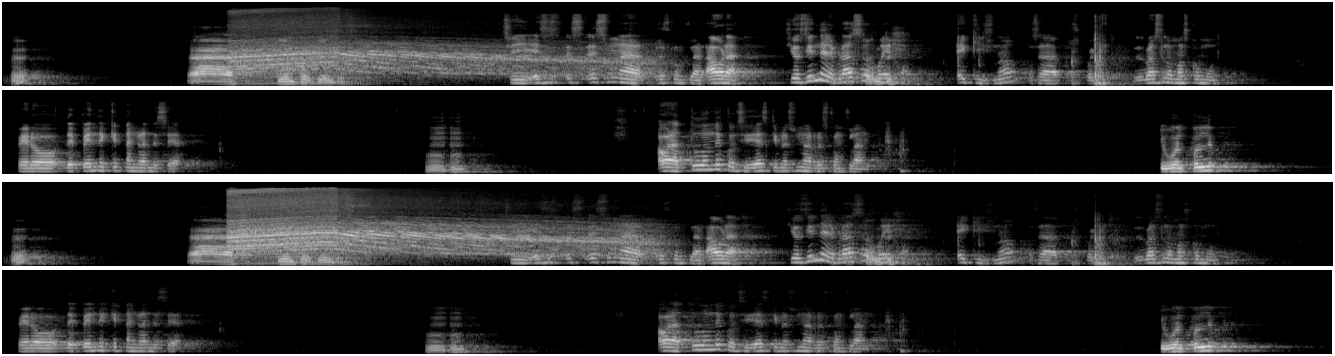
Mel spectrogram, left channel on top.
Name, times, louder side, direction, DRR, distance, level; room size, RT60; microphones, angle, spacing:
voice 1, 1.9-2.4 2.8-3.4 8.6-8.8 17.5-18.0 24.9-25.4, left 2 dB, 70° left, 7 dB, 2.4 m, -20 dB
sound 1, 2.2-6.6, right 5 dB, 75° right, 2.3 m, -21 dB
voice 2, 5.0-7.4 7.9-9.1 9.5-12.2 13.5-15.1 19.9-22.0, left 3 dB, 85° left, 11 dB, 1.5 m, -23 dB
29.0 x 28.5 x 7.0 m, 0.98 s
head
